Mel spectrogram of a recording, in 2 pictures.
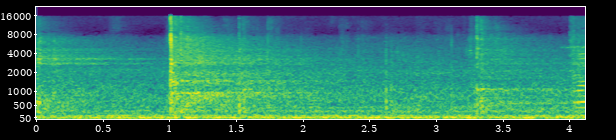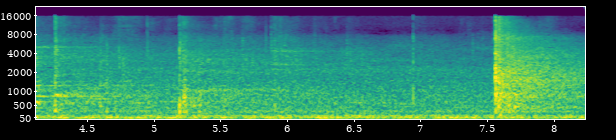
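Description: Badminton rackets striking a shuttlecock during a doubles rally, with sharp hits about every two seconds and the loudest hit a little before the end. The hits echo in a large hall over a steady low rumble.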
